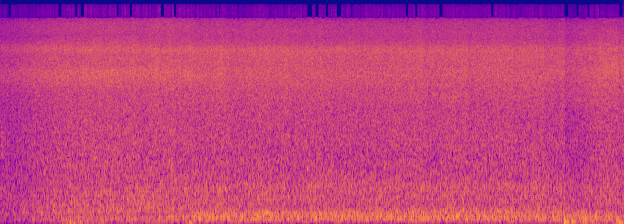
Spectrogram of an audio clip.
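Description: A waterfall pours disturbed white water over rocks on a walk around The Hermitage, a dense, loud, unbroken roar filling the whole stretch from close by with no voices.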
